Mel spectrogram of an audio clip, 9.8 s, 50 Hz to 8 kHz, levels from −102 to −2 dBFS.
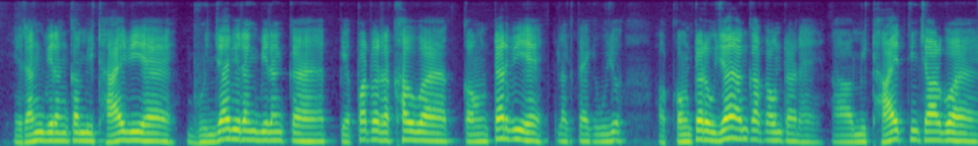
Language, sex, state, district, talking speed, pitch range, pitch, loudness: Hindi, male, Bihar, Jahanabad, 215 wpm, 145-175 Hz, 160 Hz, -18 LUFS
